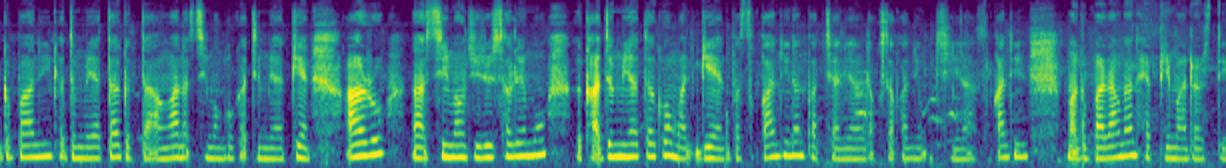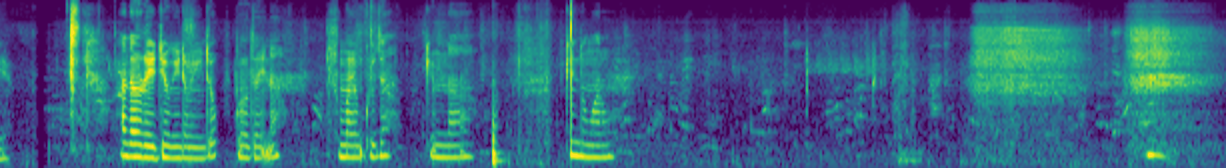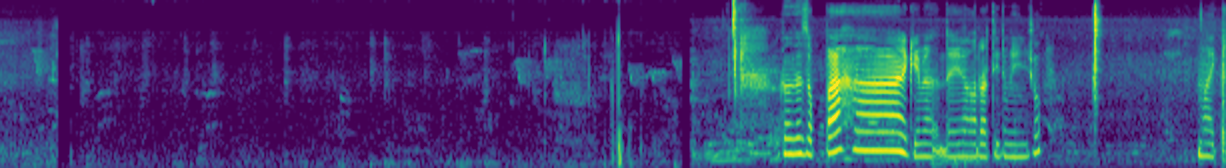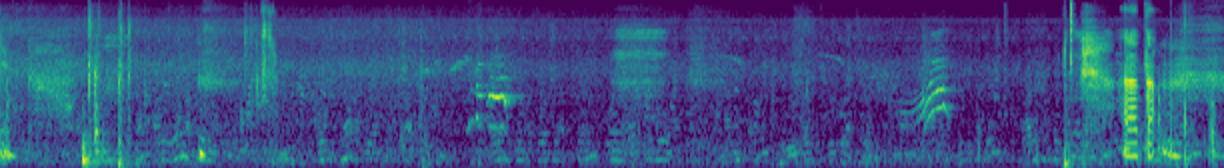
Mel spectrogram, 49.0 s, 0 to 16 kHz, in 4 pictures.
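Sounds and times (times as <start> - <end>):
person breathing out through nose: 22.0 - 24.5.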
